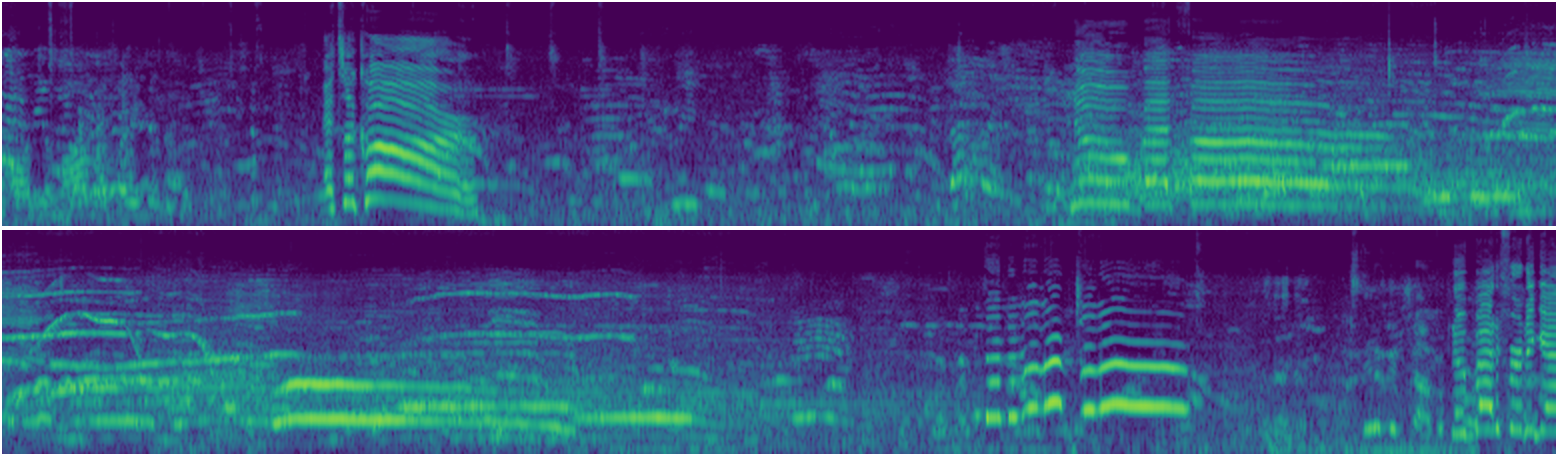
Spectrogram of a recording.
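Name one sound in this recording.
A large outdoor crowd chatters loudly.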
